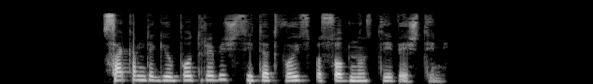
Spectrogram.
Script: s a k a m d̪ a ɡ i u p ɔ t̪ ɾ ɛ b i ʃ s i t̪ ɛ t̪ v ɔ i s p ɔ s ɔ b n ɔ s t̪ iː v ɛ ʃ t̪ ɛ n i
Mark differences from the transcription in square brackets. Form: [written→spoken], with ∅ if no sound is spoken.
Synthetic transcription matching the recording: s a k a m d̪ a ɡ i u p ɔ t̪ ɾ ɛ b i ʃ s i t̪ ɛ t̪ v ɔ i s p ɔ s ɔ b n ɔ s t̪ iː v ɛ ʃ t̪ [ɛ→i] n i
